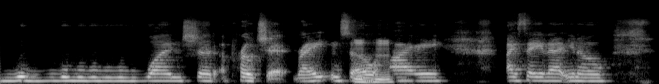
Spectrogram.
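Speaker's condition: Stuttering; described as a speech impediment; has a slight cold during the recording; stutters on stage and on camera; repeated words, prolonged sounds

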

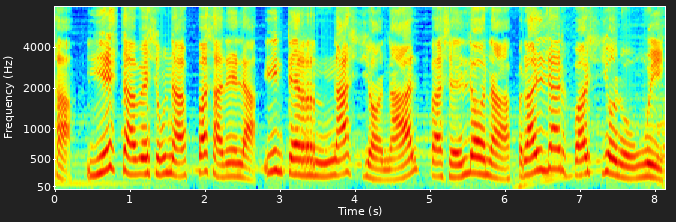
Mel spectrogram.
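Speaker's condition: Down syndrome; intellectual disability; age 32

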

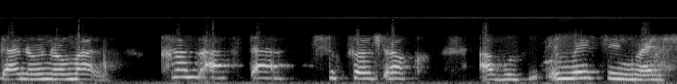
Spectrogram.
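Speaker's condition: Cerebral palsy, ataxic; able to speak

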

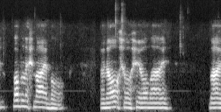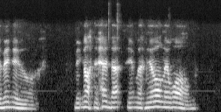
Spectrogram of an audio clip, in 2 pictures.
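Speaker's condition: Parkinson's; apologizes mid-sentence

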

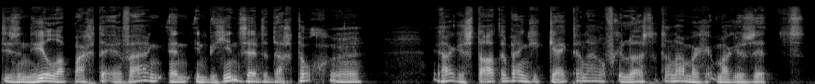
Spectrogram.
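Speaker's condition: No condition

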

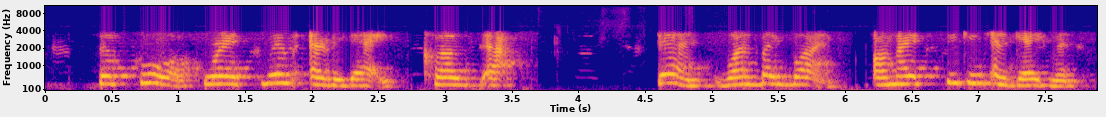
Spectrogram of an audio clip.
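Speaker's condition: Down syndrome; testified in Pennsylvania

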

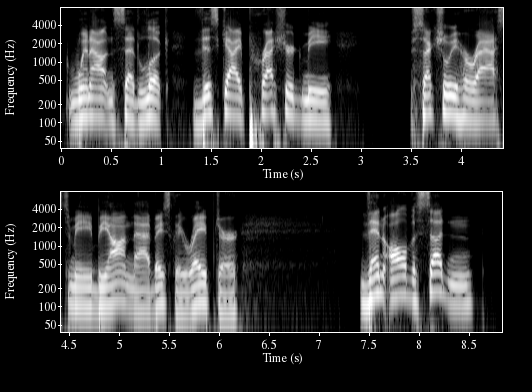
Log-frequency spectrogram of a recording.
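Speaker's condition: No condition

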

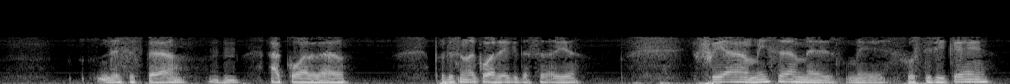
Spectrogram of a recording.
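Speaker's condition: Parkinson's disease; past stooped posture, marked loss of physical strength; voice sometimes trembles, sometimes understood, sometimes not understood at all

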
